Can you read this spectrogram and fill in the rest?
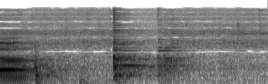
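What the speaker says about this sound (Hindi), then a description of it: "इसको हम पहले ज़रा सा भून लेते हैं ताकि जो सफ़ेदी है गोश्त की वो थोड़ी सी कम हो जाए" Chicken meat for haleem is stirred and fried in a pan, with soft scraping strokes and a brief sizzling burst close by.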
